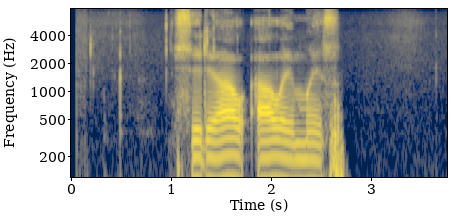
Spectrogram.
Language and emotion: Russian, neutral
